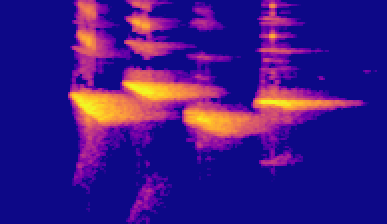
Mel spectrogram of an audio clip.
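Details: Green-winged saltator singing its 'Fibra' song: four rich, clear whistled notes over two seconds, sliding gently down in pitch and ending on a long level whistle. No other sounds.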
